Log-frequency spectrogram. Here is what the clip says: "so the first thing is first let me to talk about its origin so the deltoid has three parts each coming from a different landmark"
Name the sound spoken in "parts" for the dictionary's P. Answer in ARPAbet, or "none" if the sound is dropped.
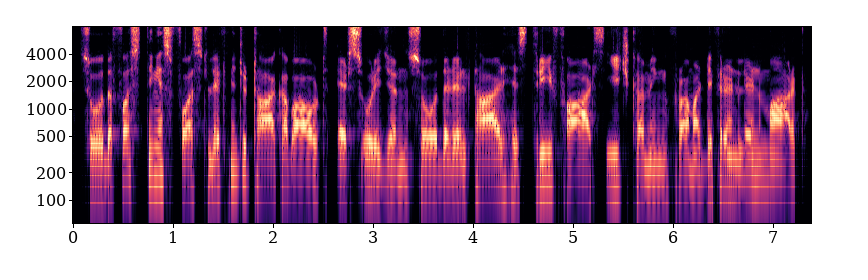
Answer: F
